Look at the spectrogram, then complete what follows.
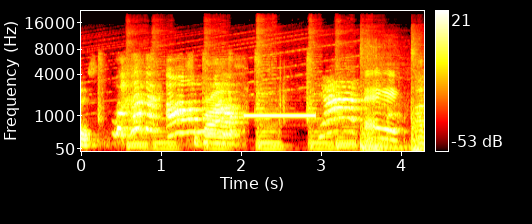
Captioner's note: beep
